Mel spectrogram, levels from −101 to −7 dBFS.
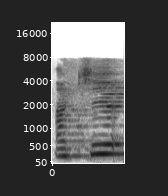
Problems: background sounds at intervals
